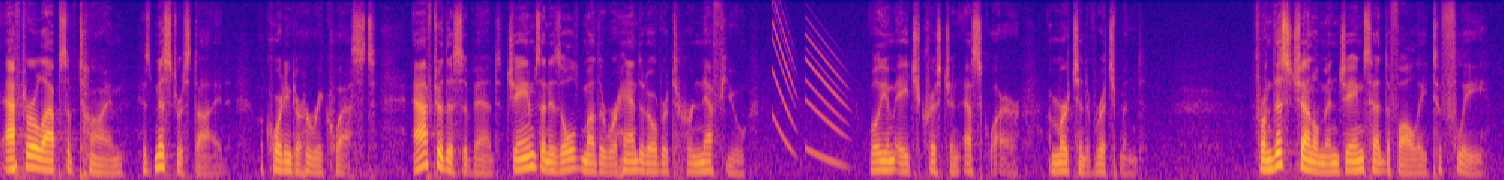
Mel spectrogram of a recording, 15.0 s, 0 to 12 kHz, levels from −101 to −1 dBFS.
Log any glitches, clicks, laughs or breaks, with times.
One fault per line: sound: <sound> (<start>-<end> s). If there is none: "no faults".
sound: chirp (7.7-8.5 s)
